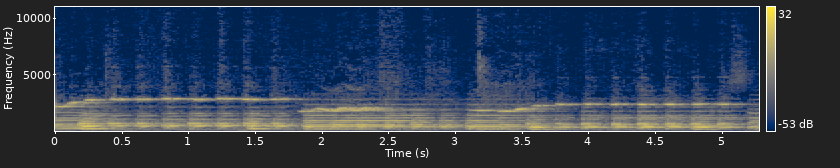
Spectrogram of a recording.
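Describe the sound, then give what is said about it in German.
A person whistles a flowing, sustained Mozart aria at a book presentation in the Mozarthaus, clear, over steady instrumental accompaniment, with long held notes and a few pitch shifts. “pfeift bei der Buchpräsentation Mozart-Arien.”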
